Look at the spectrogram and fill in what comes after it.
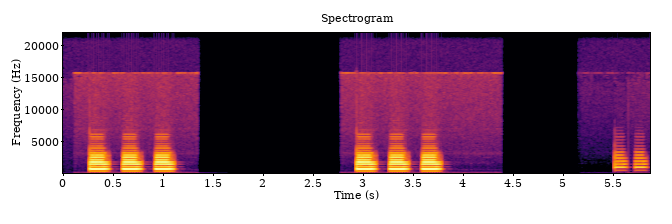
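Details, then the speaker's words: Yellow medium-priority alarm tone on a HeartStart MRx monitor/defibrillator, signalling a non-life-threatening condition such as heart rate crossing high or low limits: two bursts of three steady electronic beeps. "a yellow alarm indicates a non life-threatening condition such as when the heart rate measurement violates the high or low limits the cause of the alarm displays with a yellow background and sounds like this"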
